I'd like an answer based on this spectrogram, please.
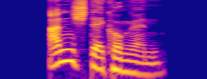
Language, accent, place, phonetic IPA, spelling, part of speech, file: German, Germany, Berlin, [ˈanˌʃtɛkʊŋən], Ansteckungen, noun, De-Ansteckungen.ogg
- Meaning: plural of Ansteckung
